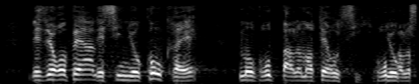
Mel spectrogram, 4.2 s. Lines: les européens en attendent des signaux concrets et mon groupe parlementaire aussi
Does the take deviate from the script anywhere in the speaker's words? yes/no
yes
